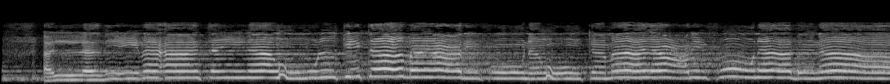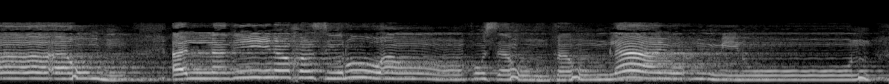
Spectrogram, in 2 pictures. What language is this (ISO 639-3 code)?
ara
